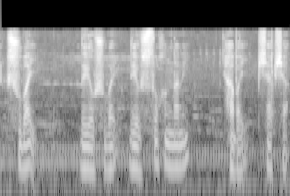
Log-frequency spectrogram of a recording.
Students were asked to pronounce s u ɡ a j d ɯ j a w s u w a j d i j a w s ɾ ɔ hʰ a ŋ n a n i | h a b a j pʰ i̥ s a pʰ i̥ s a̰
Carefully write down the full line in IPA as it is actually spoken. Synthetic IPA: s u b a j d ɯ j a w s u b a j d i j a w s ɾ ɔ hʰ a ŋ n a n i | h a b a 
